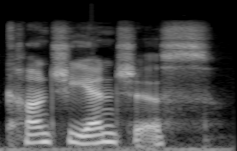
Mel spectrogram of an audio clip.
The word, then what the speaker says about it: conscientious: Next is conscientious. Bit of a mouthful, that one. Conscientious. Stress is way over on the third syllable. Conscientious. And that side part sounds like she.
